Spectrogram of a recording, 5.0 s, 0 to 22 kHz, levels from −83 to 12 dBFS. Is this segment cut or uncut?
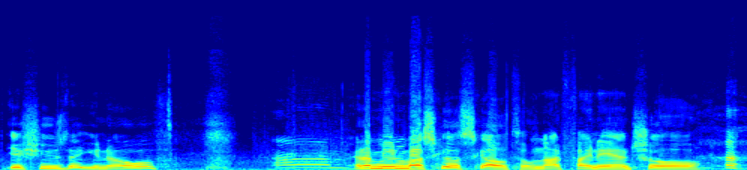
uncut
